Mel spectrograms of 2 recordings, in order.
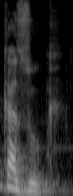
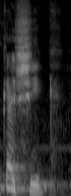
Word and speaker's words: Kashyyyk: mas que neste filme se chama de Kazuk, por alguma razão, mas pronuncia-se Kashyyyk.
